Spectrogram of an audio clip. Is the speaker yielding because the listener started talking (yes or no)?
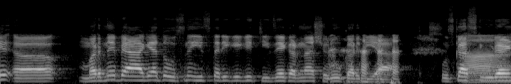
no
